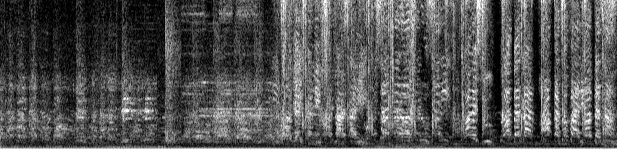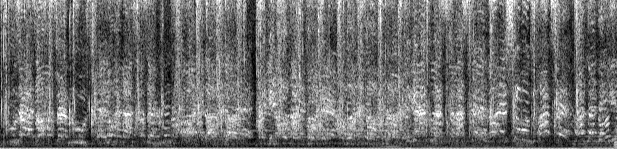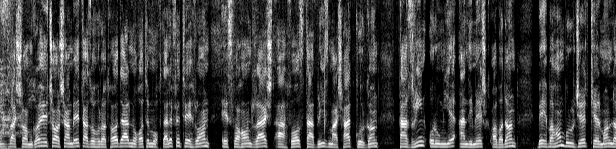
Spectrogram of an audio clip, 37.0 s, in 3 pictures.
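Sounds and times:
protest crowd chanting slogans: 0.0s - 25.4s
protest crowd clapping: 3.3s - 25.0s
speech: 24.9s - 36.9s.

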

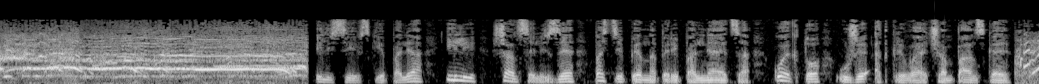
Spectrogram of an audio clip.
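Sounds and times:
crowd celebrating on the Champs-Élysées cheering and shouting: 0.0s - 3.1s
speech: 3.2s - 10.3s.

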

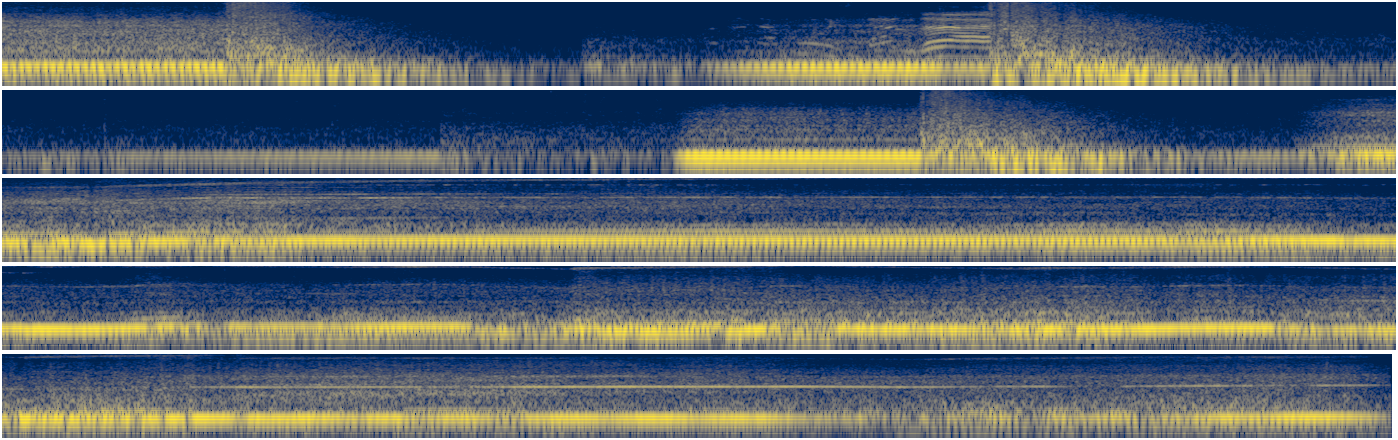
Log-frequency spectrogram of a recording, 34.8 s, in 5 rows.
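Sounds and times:
tank engine roaring with a rising mechanical whine as it changes position: 0.0s - 34.8s
tank firing at the intersection of Svobody and Sadovaya streets in Bakhmut: 0.4s - 3.4s, 4.8s - 6.6s, 11.2s - 13.1s.

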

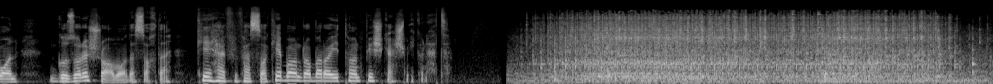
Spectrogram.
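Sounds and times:
speech: 0.0s - 5.2s
sewing machine running in tailor shop: 5.1s - 9.9s.

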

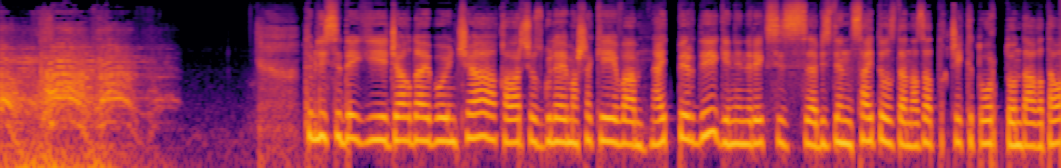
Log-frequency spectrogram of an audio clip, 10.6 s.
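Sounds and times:
crowd at a political rally in Tbilisi shouting and cheering: 0.0s - 1.8s
speech: 3.1s - 10.5s.

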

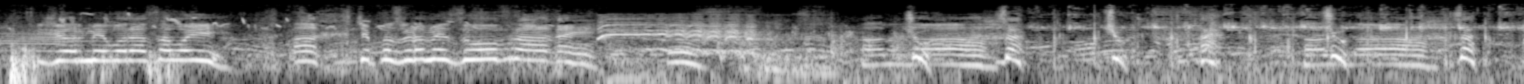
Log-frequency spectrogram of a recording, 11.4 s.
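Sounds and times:
hooves of a horse pulling a horse-drawn carriage: 0.0s - 6.4s, 7.4s - 11.4s
people talking loudly: 0.0s - 11.4s
speech: 0.4s - 5.8s, 6.5s - 11.3s
horse neighing: 4.4s - 6.1s.

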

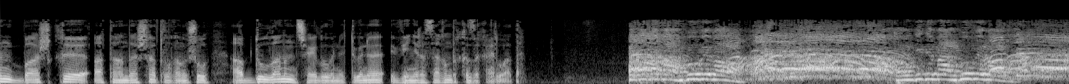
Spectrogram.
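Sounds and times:
speech: 0.0s - 5.4s, 6.3s - 8.0s, 9.0s - 10.4s
crowd cheering and chanting for Abdullah Abdullah in the Panjshir valley: 6.3s - 10.6s.

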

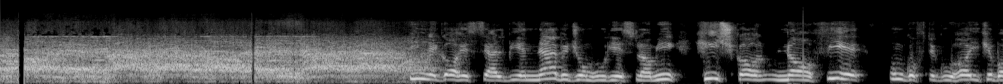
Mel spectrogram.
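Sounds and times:
large protest crowd chanting slogans: 0.0s - 4.4s
speech: 4.6s - 10.0s.

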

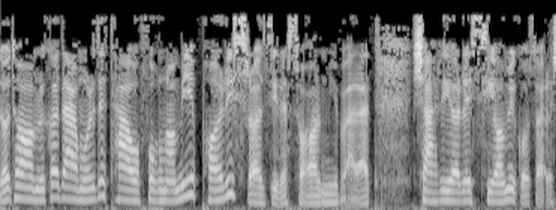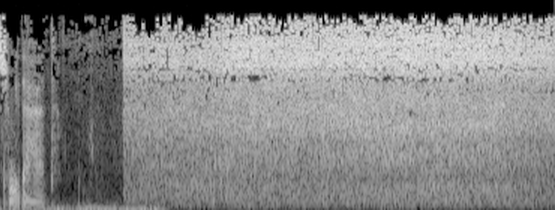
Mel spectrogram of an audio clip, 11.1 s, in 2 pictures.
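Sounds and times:
speech: 0.0s - 6.2s
dry grass burning in wildfire: 6.8s - 11.1s.

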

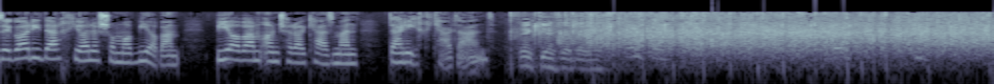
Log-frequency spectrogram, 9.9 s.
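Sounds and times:
speech: 0.0s - 6.2s
festival audience applauding: 5.1s - 9.9s.

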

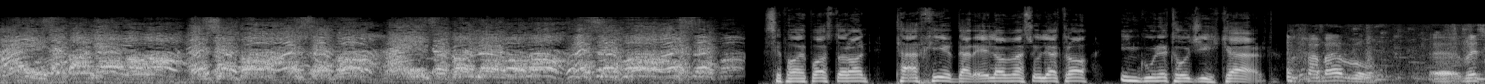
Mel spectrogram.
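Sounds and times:
large protest crowd chanting in unison: 0.0s - 7.5s
speech: 7.7s - 14.8s.

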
